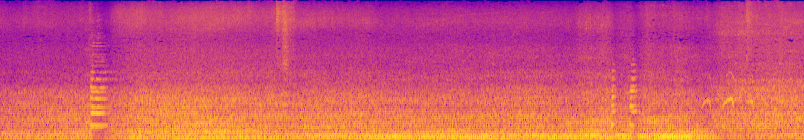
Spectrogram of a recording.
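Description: Buses and motorbikes passing on a road: a steady low engine drone with traffic noise, and two short horn toots, one about a second in and another near eight seconds in.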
